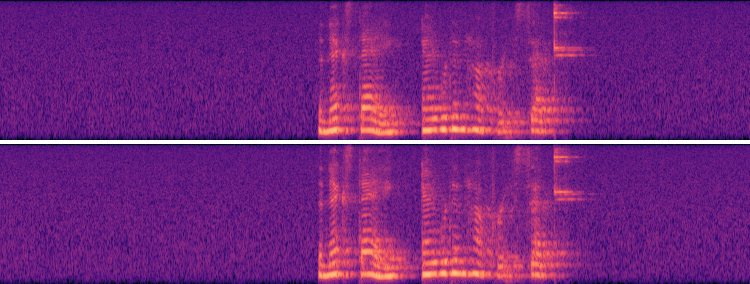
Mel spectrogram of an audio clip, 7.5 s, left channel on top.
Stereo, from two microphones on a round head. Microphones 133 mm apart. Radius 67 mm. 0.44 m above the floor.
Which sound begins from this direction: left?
A clink, at 5.5 s.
